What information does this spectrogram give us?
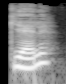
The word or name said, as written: gjalde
